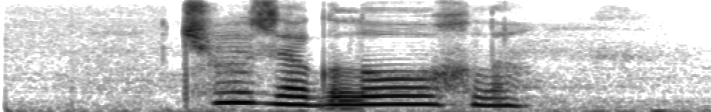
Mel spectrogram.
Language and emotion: Russian, sad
